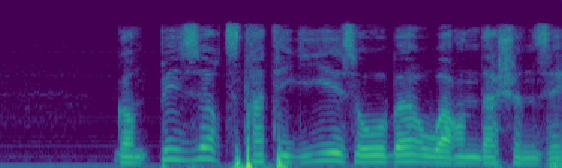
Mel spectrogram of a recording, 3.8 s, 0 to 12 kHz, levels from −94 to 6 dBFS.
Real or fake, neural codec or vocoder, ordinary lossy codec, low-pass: real; none; AAC, 64 kbps; 7.2 kHz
